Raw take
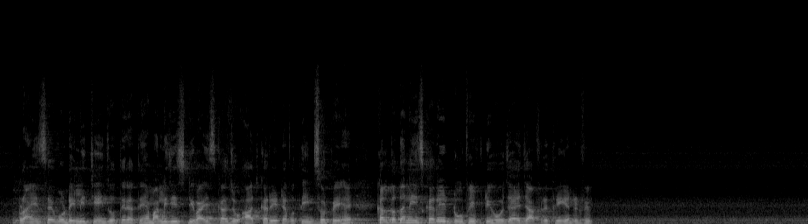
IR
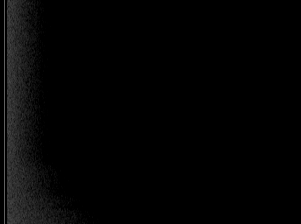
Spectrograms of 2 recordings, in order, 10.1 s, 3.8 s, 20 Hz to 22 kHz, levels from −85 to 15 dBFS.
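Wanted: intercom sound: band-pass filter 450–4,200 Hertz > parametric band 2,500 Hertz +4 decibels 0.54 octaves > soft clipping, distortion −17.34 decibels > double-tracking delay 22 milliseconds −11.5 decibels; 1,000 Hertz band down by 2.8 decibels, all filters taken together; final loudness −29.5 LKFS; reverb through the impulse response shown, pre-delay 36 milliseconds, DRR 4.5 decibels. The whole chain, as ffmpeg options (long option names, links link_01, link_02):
-filter_complex "[0:a]equalizer=frequency=1000:width_type=o:gain=-3.5,asplit=2[link_01][link_02];[1:a]atrim=start_sample=2205,adelay=36[link_03];[link_02][link_03]afir=irnorm=-1:irlink=0,volume=-4.5dB[link_04];[link_01][link_04]amix=inputs=2:normalize=0,highpass=450,lowpass=4200,equalizer=frequency=2500:width_type=o:width=0.54:gain=4,asoftclip=threshold=-27.5dB,asplit=2[link_05][link_06];[link_06]adelay=22,volume=-11.5dB[link_07];[link_05][link_07]amix=inputs=2:normalize=0,volume=8.5dB"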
